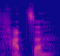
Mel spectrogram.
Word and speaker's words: Hadza: around the hadza tribe I believe it's spelled h-a-d-z-a maybe it's hotza anyway this tribe of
